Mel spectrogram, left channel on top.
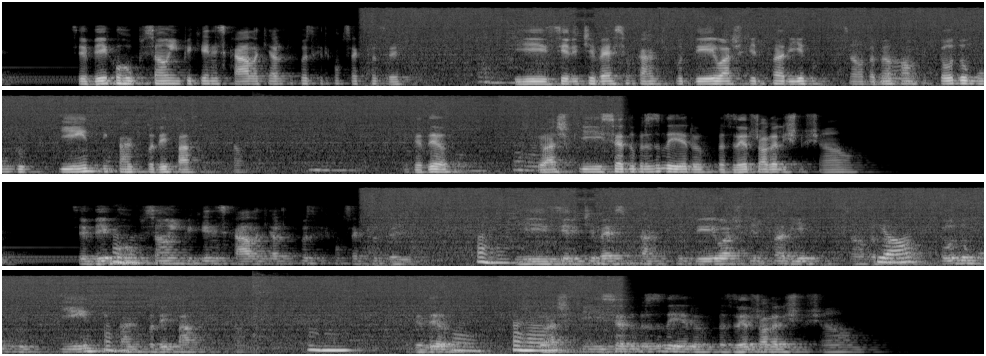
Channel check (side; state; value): both; normal; correlation 0.10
